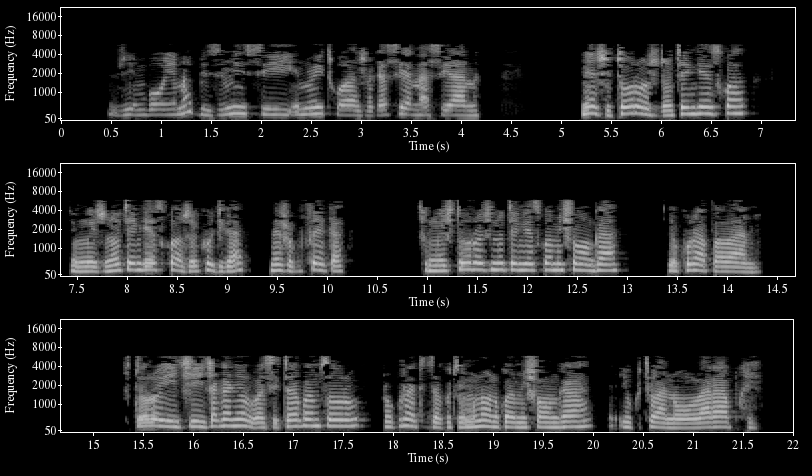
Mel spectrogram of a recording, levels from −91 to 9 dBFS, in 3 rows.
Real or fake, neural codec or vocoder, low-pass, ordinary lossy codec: real; none; 7.2 kHz; MP3, 24 kbps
